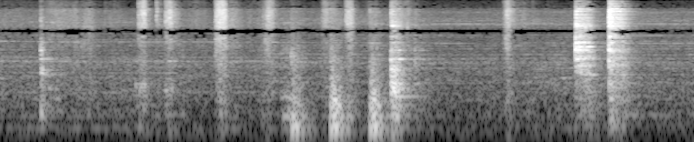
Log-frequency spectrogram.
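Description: Irregular knocks and taps as a stone countertop and backsplash slab is pressed and tapped into place, with duller thumps in the middle and two louder knocks close together near the end.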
